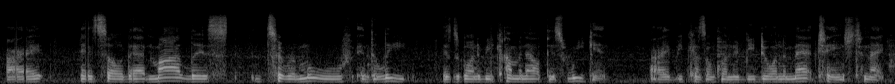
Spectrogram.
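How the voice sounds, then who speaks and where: A man's voice: medium pitch, fairly even intonation, normal speed, a little hiss or hum, low-quality recording. A man leading an online gaming group, giving an informal briefing in a firm, instructing manner over voice chat.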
